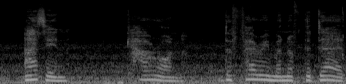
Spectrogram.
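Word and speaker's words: Charon: with a coin it's just as only your pronunciation is a little off the name you heard wasn't Karen it was c h a r o n as in Kon the Fairman of the dead I'm dead Kon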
